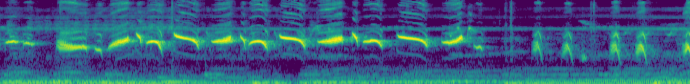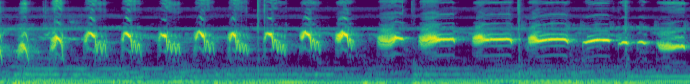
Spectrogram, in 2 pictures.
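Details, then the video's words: Chinese hwamei delivering a long, rich song, first a series of looping, twisting whistles, then a rapid train of sharp, clear notes repeated several times a second, over a constant low droning hum. "Họa mi hót"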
